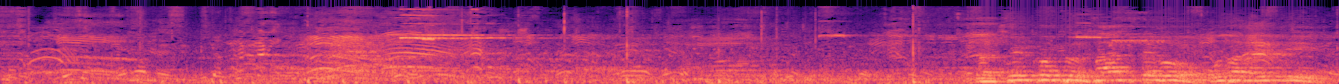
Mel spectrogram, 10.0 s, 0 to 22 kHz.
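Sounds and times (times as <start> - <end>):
crowd shouting and chattering: 0.0 - 10.0.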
